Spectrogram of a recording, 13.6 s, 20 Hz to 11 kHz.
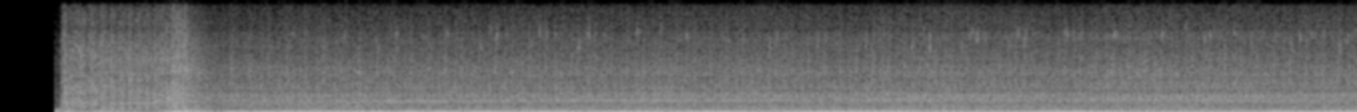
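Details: Ford 7.3 Powerstroke, first start after new KC turbo, plenums, up pipes, oil crossover and fuel bowl reseal: brief crank, fires, settles into a deep, steady idle, even beat, no knocks. Owner notes much stronger, idle changed, perhaps crossover tube.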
